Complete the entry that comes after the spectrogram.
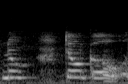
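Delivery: high, soft, slow mock plea; hammed-up soap opera begging, drawn out; telenovela-style pleading. Brother watching sibling leave, melodramatic mock plea. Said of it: "it was like a freaking telenovela".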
